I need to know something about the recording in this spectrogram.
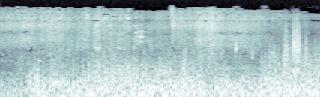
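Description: Wind buffeting the microphone, a loud low rumble that grows stronger about half a second in, with the wash of surf behind it.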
